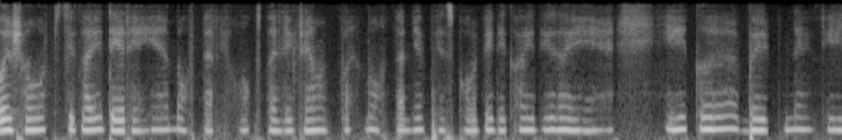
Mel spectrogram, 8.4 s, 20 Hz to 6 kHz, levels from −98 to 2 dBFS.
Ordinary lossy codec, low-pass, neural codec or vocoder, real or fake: Opus, 64 kbps; 5.4 kHz; codec, 16 kHz in and 24 kHz out, 0.6 kbps, FocalCodec, streaming, 2048 codes; fake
